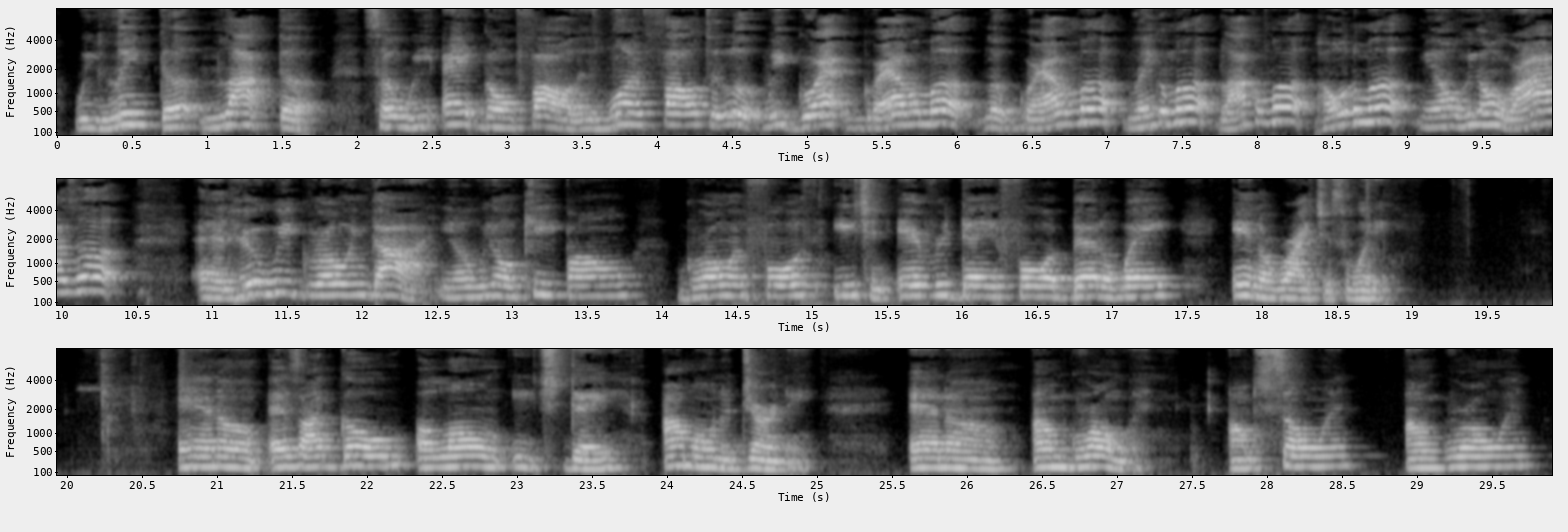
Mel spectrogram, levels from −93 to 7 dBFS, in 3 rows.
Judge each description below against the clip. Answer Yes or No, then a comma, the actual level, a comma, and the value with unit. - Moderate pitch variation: Yes, average, 3.7 semitones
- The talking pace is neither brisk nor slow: Yes, average, 170 wpm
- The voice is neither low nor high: No, high, 195 Hz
